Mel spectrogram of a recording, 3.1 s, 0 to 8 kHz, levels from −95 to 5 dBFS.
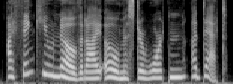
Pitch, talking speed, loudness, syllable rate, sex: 260 Hz, 210 wpm, -17 LUFS, 4.3 syllables/s, female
